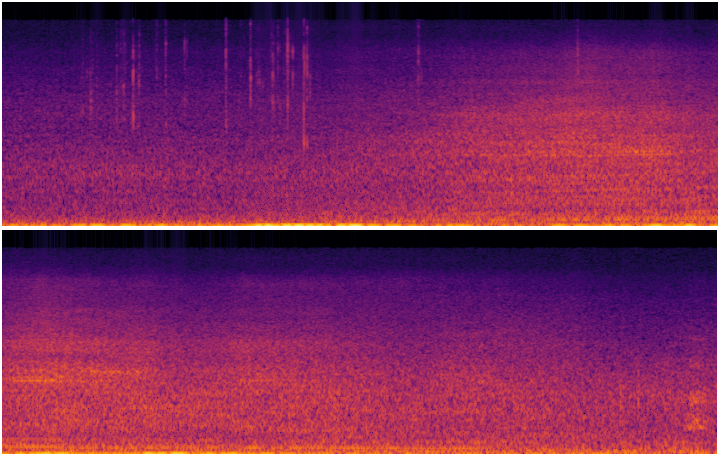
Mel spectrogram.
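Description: A motor vehicle driving past, its sound swelling about four seconds in and fading away over the following few seconds. A few sharp clicks come earlier, about a second in.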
